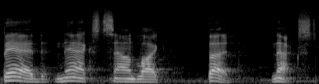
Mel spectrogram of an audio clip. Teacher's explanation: pushes the dress vowel back in the mouth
